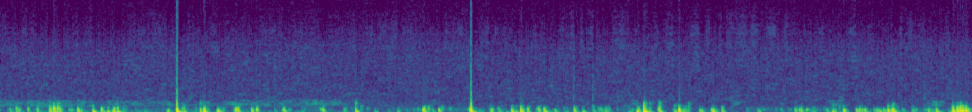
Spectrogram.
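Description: Bursts of gurgling and bubbling from the belly through a stethoscope, with a couple of sharp clicks. These are ordinary stomach growls.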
